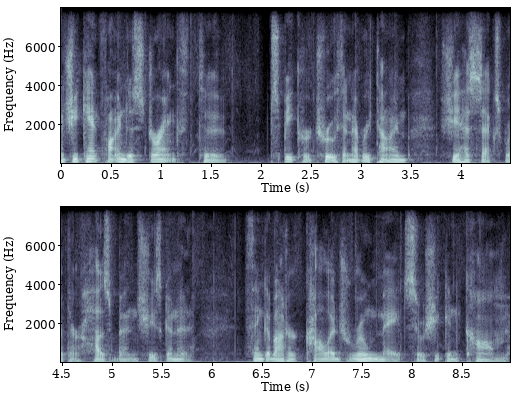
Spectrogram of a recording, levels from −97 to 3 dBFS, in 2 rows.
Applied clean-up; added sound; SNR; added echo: none; Zipper (clothing); 19 dB; none.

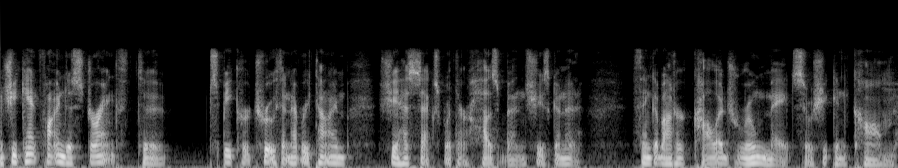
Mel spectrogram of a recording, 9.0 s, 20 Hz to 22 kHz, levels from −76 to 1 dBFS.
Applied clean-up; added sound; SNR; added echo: none; none; none; none.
